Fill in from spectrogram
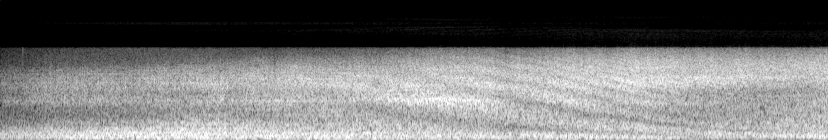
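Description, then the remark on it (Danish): A steady, loud airplane engine drone fills the whole clip, a broad roaring hum with a faint sweeping whine rising through it, no voices present. “Jeg frygter turbulens i en flyvemaskine.”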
